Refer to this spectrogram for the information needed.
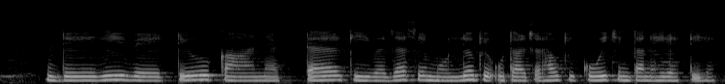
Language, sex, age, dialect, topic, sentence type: Hindi, female, 18-24, Awadhi Bundeli, banking, statement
